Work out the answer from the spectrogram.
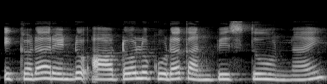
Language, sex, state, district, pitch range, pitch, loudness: Telugu, female, Andhra Pradesh, Sri Satya Sai, 235-260 Hz, 250 Hz, -15 LUFS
